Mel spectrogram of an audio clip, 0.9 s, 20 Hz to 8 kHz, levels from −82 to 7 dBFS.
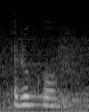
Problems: none marked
